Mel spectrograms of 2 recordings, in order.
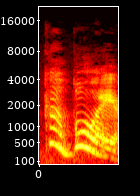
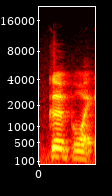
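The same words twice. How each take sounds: First: The voice is lively and varied in pitch. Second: The voice is flat and level in pitch. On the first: The speaker calls it wrong. "I can't sit there and tell him" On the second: The speaker calls it right. "like flat tone"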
